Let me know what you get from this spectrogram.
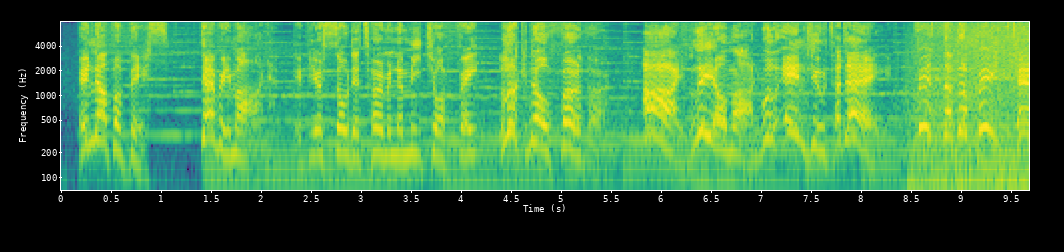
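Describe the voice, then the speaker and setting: A man puts on a character voice while clear music plays behind him. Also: moderate pace. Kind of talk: overwrought heroic declamation. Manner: solemn, dramatic, shouting battle cries.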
